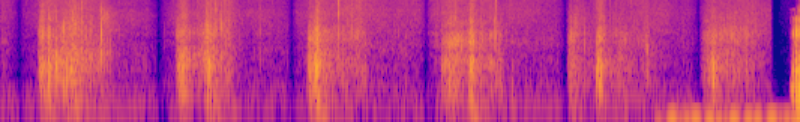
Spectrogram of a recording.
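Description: Cartoon footstep sound effect: about six soft steps, roughly one every two-thirds of a second.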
